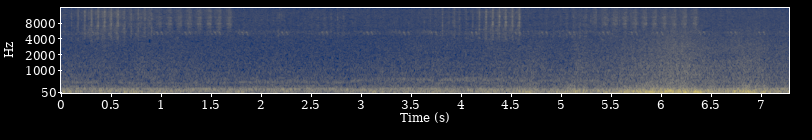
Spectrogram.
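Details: Crickets chirping in a barley field on a summer full-moon night: high, fine pulsed trills come in bursts of about a second, returning several times, over a strong low rumble of wind blowing through the grass.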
